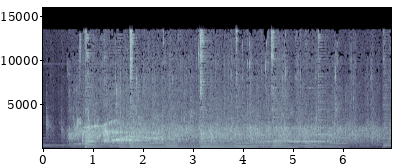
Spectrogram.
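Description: An audience claps steadily in a dense, continuous wash while sustained keyboard chords ring underneath, shifting every few seconds; no one speaks.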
